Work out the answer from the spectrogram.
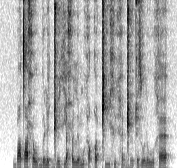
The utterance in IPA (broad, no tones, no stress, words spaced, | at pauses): beːtˤy ħoːbɯ ɳe ɡ͡ǁøːfʲɑ ħølø muhyqʷɯ ǁiːxy hæɡ͡ǁøːʈezu ɳuː hæ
